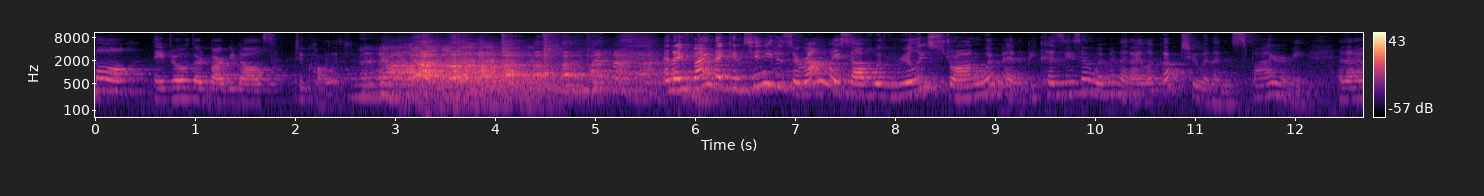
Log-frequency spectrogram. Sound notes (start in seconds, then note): 2.6 audience laughs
